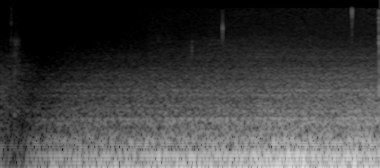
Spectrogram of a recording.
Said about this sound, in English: Well, let's get back in the car and carry on driving.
